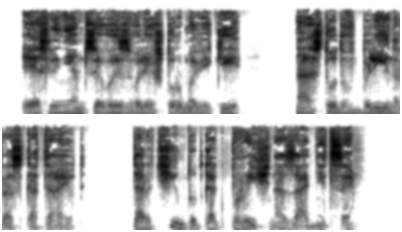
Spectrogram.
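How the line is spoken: Quiet. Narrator (Russian): тихонько сказал полковник

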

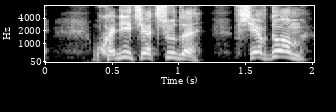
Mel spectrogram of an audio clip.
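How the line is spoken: Shouting. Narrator (Russian): закричал я

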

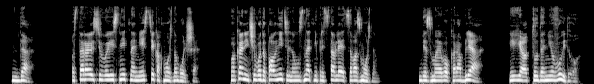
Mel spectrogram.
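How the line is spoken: Muffled growl. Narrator (Russian): глухо прорычал капитан

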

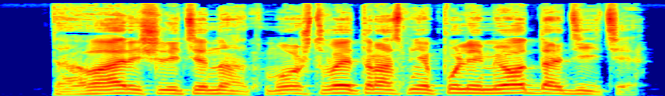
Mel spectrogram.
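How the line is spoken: Deep bass voice. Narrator (Russian): Вновь забасил Бочкин

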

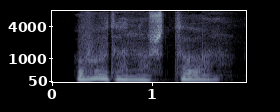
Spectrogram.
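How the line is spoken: Thoughtful. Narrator (Russian): задумчиво произнес Тобиас

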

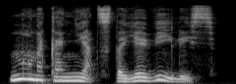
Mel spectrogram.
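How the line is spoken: Irritated snort. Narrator (Russian): раздраженно фыркнула графиня, по всей видимости, совершенно не обрадованная семейной встречей

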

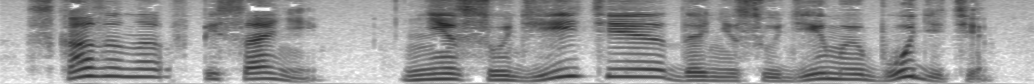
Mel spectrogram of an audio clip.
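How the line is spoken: Plain. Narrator (Russian): ответил Григорий

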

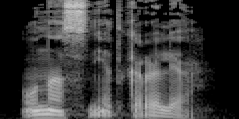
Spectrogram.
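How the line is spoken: Soft. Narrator (Russian): мягко произнес отец Харрингтон

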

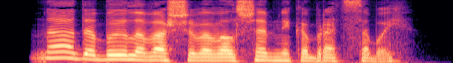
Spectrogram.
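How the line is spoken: Snort. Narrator (Russian): хмыкнул Карл

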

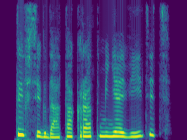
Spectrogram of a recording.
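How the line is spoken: Laughing. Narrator (Russian): засмеялась она

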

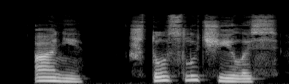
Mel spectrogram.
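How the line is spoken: Plain. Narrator (Russian): спросил Джордж

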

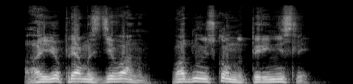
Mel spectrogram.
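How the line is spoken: Snorting chuckle. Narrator (Russian): хмыкнул Гунбарь

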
